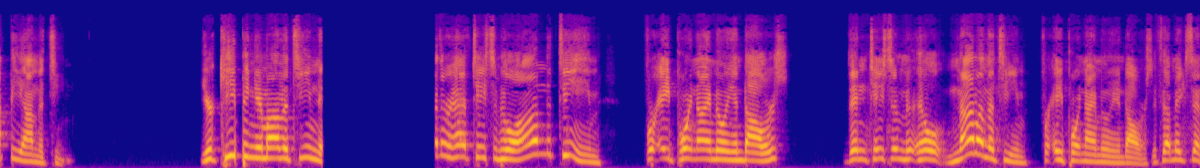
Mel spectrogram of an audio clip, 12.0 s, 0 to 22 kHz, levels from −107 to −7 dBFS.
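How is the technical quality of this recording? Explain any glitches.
The recording has one glitch. From 3.22 to 4.35 s, an audio dropout to silence: the input was likely lost while recording continued, so the speech cuts to total silence for about 1.13 s, with no room tone.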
